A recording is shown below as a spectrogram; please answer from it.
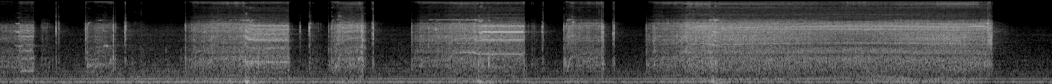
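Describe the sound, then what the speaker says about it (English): A power drill whirs in repeated bursts while slowly drilling plexiglass, stopping and starting, then runs steadily for a few seconds before cutting off, heard up close. "The drill bit is going to want to catch in the threads as it moves around"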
